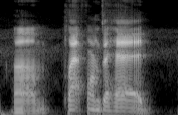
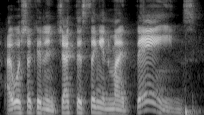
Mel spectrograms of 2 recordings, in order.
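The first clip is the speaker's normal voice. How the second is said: manic Joker; 6 semitones higher than usual. Retold or imitated. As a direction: savour it like a happy madman. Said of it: "And he's like".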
